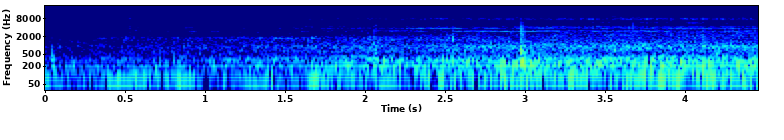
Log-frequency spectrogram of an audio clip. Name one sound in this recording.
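Tyres hum and swish on asphalt as a car passes close by.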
